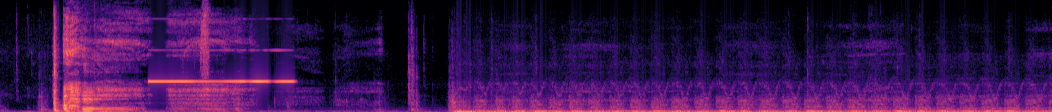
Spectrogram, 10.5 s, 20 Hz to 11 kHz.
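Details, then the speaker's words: 289D3 skid steer with a low charging-voltage fault that shuts the system down: one long steady high warning beep, slow crank, then the diesel idles with a low even chug; low system voltage warning. "the uh when I'm cranking the vehicle up to uh use it at uh saying low voltage system low voltage and uh saying systems low voltage and shutting down."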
